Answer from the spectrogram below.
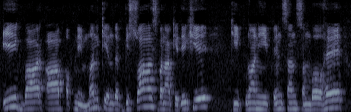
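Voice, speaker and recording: A high-pitched man delivering a fiery rally speech. He builds his points by repeating phrases and drives them home with passion. A faint hiss of noise sits under his voice. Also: slow pace. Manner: impassioned orator, repeats phrases for emphasis. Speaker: pension movement leader.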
